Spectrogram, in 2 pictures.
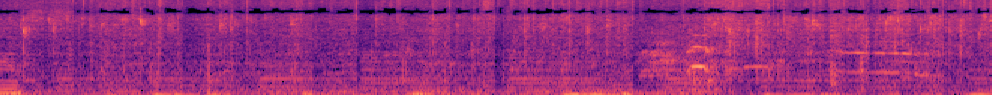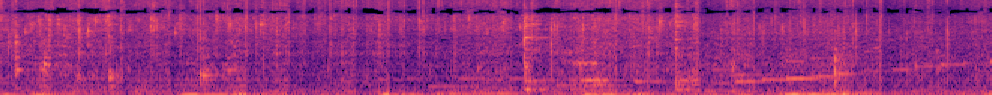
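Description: Sliced red onion and garlic sizzling in hot oil in a nonstick wok, with a spatula scraping and stirring them around the pan.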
